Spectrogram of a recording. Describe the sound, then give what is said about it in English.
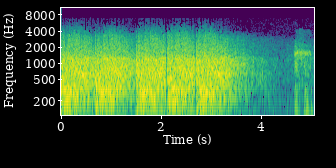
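Rapid gunfire from drawn handguns in a quick-draw shooting contest: a loud, sustained roar of overlapping shots with a few brief breaks, fading toward the end before one last short burst. “that's mighty fine shooting”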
